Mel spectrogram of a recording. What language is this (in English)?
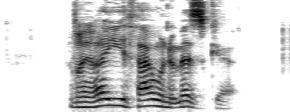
Kabyle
